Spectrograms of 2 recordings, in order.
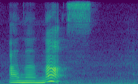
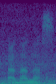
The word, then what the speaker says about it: Ананас: Ананас. Ah, the first sound is ah, and it is the first letter of the alphabet, and it's pretty much the same in all of the Latin languages.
